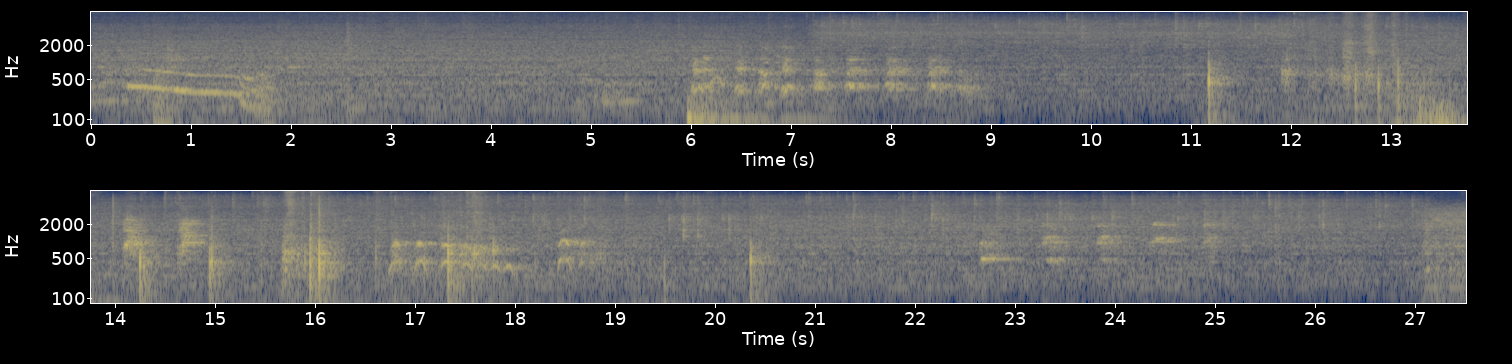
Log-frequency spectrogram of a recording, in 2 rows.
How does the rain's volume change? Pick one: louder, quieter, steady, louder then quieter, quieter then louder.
steady.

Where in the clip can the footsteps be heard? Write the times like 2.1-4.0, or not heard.
11.2-20.5.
